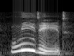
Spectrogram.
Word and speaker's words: needed: past will be wanted need ends in d the past will be needed decide ends in d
